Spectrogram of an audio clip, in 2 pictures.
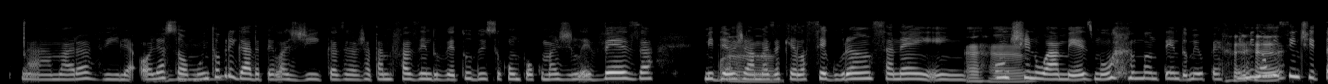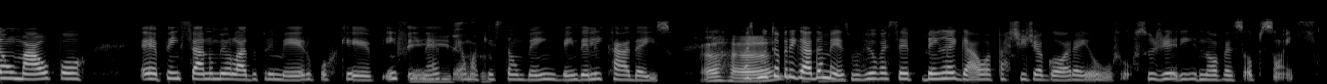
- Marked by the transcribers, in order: tapping; chuckle
- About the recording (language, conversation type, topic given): Portuguese, advice, Como lidar com pressão social durante refeições em restaurantes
